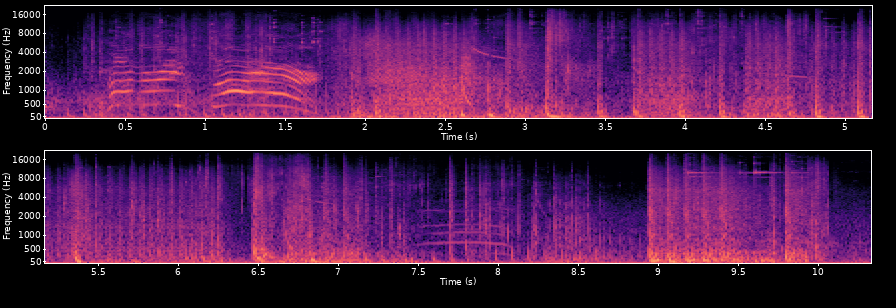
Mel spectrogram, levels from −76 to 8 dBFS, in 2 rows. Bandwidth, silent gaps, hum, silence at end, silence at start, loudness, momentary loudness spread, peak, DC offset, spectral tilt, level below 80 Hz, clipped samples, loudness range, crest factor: over 20 kHz; none; none; 0 s; 0 s; -18 LUFS; 12 LU; 0 dBFS; 4%; -4 dB/octave; -26 dBFS; under 0.1%; 4 LU; 18 dB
